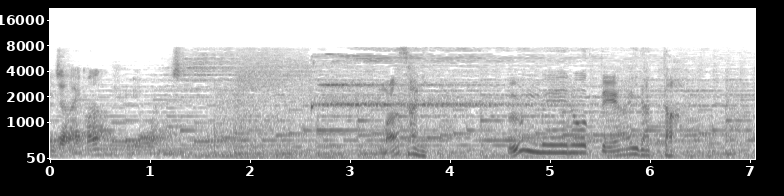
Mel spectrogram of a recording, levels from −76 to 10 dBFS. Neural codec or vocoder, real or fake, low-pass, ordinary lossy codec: none; real; none; none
